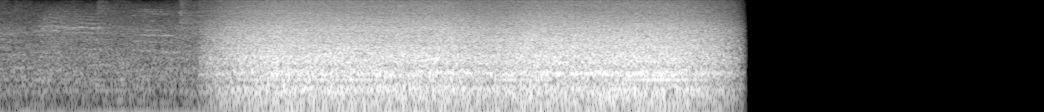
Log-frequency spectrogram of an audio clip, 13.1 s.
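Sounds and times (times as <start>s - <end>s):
train rushing: 2.3s - 9.4s
low hum: 2.5s - 9.4s.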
